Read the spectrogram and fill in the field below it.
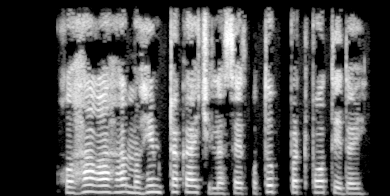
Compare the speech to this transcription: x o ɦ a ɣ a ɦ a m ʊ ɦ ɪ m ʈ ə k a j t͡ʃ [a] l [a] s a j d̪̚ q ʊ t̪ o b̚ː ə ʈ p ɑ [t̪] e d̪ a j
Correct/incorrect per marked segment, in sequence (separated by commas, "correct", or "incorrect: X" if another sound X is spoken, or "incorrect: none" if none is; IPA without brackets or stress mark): incorrect: e, correct, correct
